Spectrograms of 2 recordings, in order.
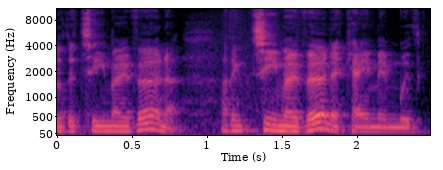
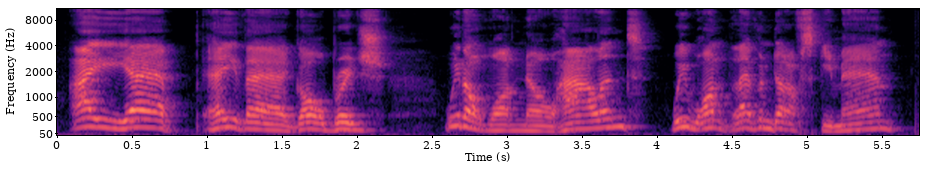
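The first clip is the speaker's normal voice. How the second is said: lightly put-on American accent, a bit higher; mock American fan; 5 semitones higher, 4 dB louder, slower than usual. Vlogger imitating an American Chelsea fan, mock American accent. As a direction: do a loose American drawl-free fan voice. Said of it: "whether that sounded like it was Yorkshire or America".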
